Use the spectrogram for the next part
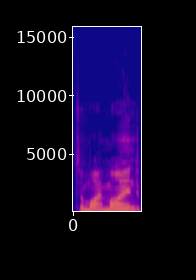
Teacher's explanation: I'm stressing the my to my mind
